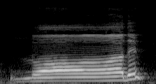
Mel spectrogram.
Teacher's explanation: দ মাখাজ জিব্বার গোড়ার কিনারা উপরের মারিতে লাগবে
